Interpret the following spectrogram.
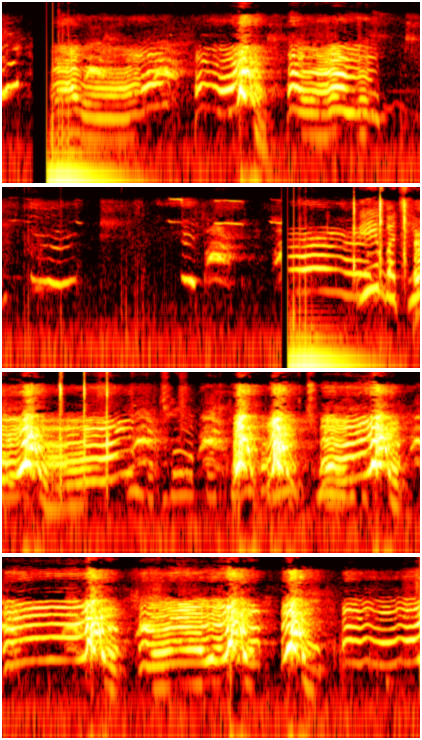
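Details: Pit bull puppy vocalising with whining, yelping barks: high wavering whimpers in bursts, several clustered yelps near the end, with gaps of near silence between.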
